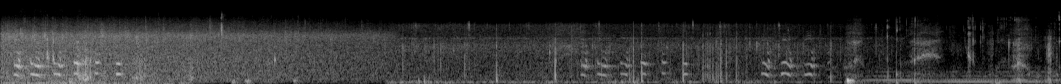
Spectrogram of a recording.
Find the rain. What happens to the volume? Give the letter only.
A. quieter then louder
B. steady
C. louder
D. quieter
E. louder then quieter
D.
